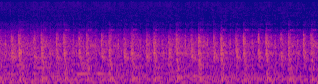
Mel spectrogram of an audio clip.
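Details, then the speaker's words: Tractor diesel smoking and with poor fuel economy: uneven, lumpy idle with a chuffing beat and missing pulses; running on only two cylinders, with an injector pipe found wrongly fitted. "मैं तो दुआ भी दे रहा है और tractor दो cylinder चल रहा है और दो सेंटर चलने की वजह से ट्रैक्टर दबी राय डीजल एवरेज भी सही नहीं आ रहा है"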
